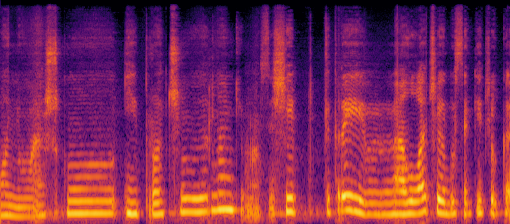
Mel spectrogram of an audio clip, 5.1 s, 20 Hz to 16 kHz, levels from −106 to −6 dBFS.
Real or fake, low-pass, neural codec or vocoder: fake; 14.4 kHz; codec, 44.1 kHz, 2.6 kbps, DAC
